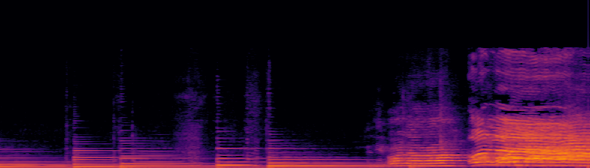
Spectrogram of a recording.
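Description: Intro music on acoustic guitar: single plucked notes, each ringing out and fading, about every half second. About five seconds in, loud children's voices come in over it.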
